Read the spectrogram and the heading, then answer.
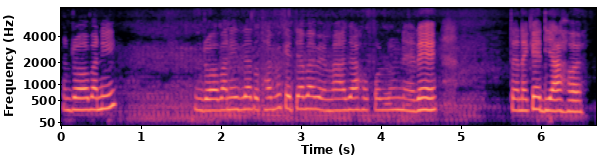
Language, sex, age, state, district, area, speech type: Assamese, female, 18-30, Assam, Sivasagar, rural, spontaneous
